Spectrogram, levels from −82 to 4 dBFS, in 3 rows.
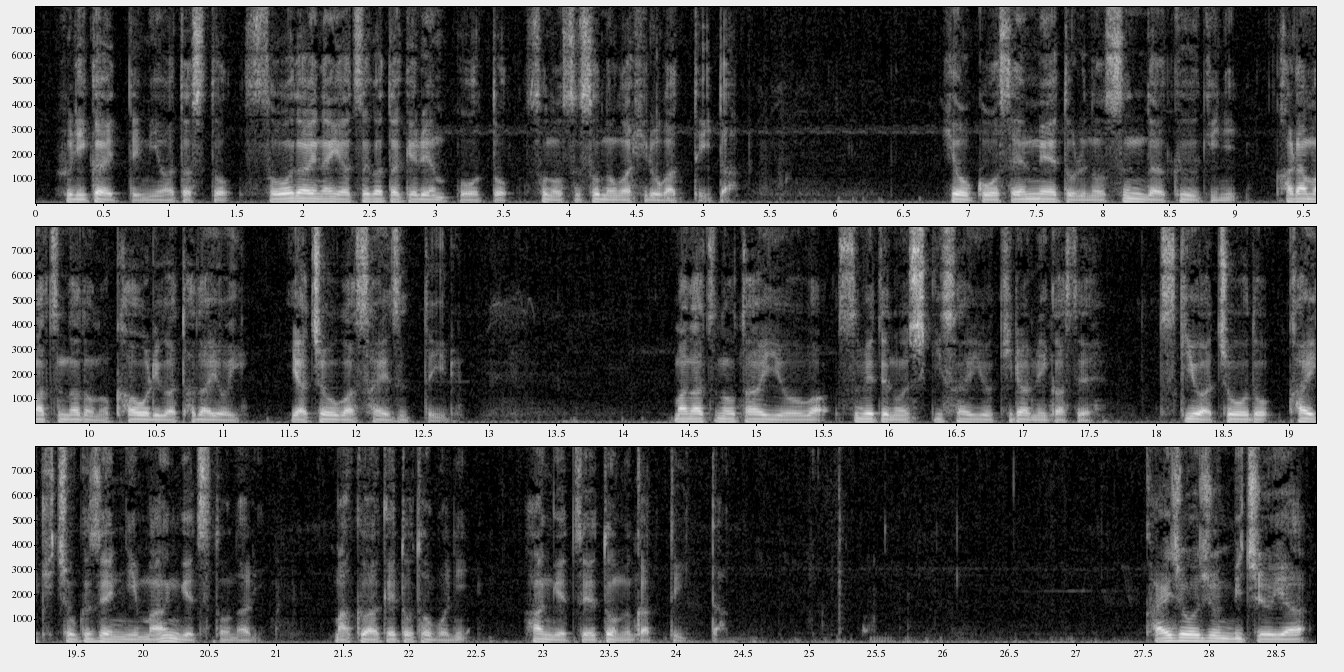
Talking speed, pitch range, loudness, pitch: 245 characters per minute, 85-100 Hz, -17 LUFS, 95 Hz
